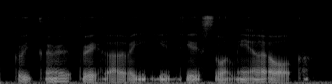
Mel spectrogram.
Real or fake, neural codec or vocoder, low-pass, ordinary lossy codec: fake; autoencoder, 22.05 kHz, a latent of 192 numbers a frame, VITS, trained on many speakers; 9.9 kHz; none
